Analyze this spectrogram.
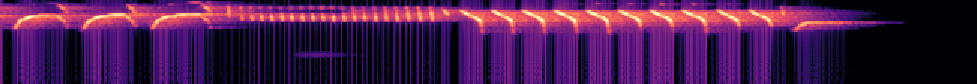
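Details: Song of a Gloster canary meant to excite other canaries: three looping rising-falling notes, a steady high buzz, then a quick pulsing trill finishing on a short upward slur.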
